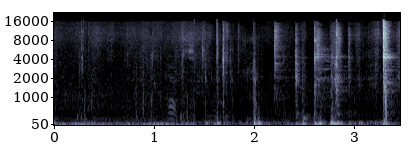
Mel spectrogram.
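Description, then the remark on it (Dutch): Footsteps crunch along a narrow path toward a farm at night in pitch darkness, near Uithoorn south of Amstelveen in the Netherlands, somewhat irregular, with several distinct steps over a low rumbling background and faint murmuring voices. “We lopen over het smalle pad richting de boerderij, waar ik mijn fiets tegen het hek zet.”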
